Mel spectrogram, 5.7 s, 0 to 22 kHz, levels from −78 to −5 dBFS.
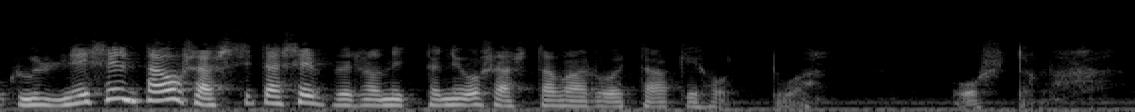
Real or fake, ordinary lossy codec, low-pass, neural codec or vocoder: fake; MP3, 32 kbps; 9.9 kHz; vocoder, 22.05 kHz, 80 mel bands, WaveNeXt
